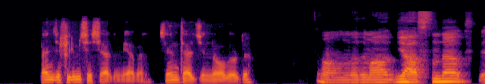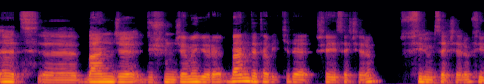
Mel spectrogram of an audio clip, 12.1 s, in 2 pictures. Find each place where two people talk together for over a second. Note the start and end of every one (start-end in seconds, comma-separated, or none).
none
